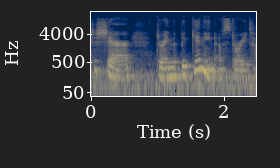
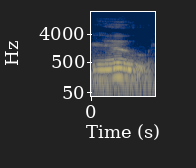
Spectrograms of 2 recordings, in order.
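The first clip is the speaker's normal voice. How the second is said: low voice; 5 semitones lower than usual. Shown as a demonstration. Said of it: "That's right".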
